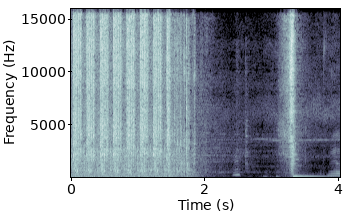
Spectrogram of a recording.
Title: cummins 6bt5.9 knocking sound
